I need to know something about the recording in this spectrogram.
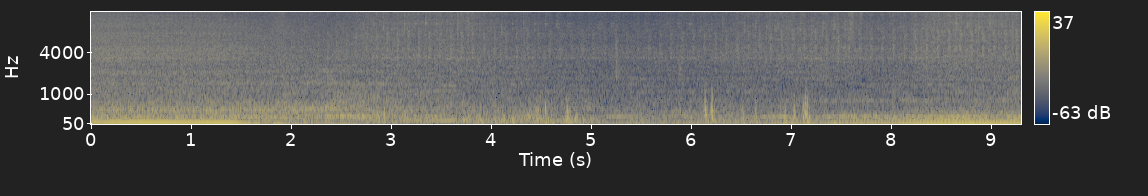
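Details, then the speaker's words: Austin Allegro after oil and coolant service, warm and bleeding air from the cooling system: engine idles evenly, dips, then picks up smoothly with no tapping or squeal; normal running. "Sounds a lot better than it did."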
